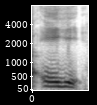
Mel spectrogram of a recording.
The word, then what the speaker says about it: เอหิ: กัน นะ ครับ แต่ มัน อ่าน ว่า เอหิ นะ เอหิ อ่า มา อื เล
